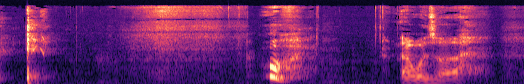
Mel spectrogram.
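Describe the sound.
A loud coughing fit: two sharp, harsh coughs a couple of seconds apart, with raspy breathing between, then a strained, voiced gasping wheeze at the end.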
